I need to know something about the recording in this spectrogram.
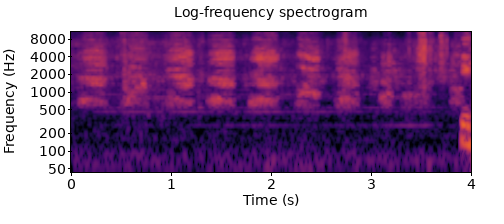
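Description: Domestic ducks quacking in a quick run of about a dozen calls, three or four a second.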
